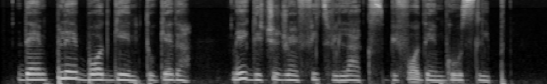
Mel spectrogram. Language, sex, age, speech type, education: Nigerian Pidgin, female, 15-29, spontaneous, tertiary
